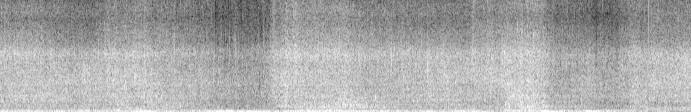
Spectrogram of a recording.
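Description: Small waves breaking and washing up onto a sandy beach, with wind buffeting the microphone in a few low thumps.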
